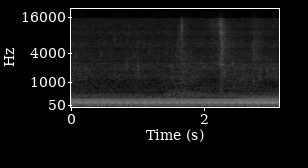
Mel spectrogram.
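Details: A red pistol shrimp hiding in a 120-gallon saltwater home aquarium gives a few sudden, crackling snaps, irregularly spaced brief clicks, over a loud constant low hum from aquarium equipment.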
